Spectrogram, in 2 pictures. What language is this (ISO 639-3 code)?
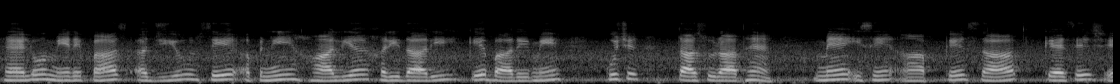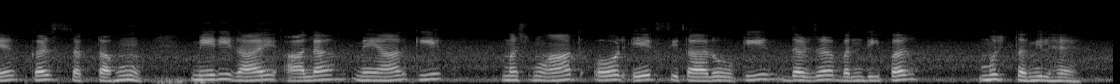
urd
